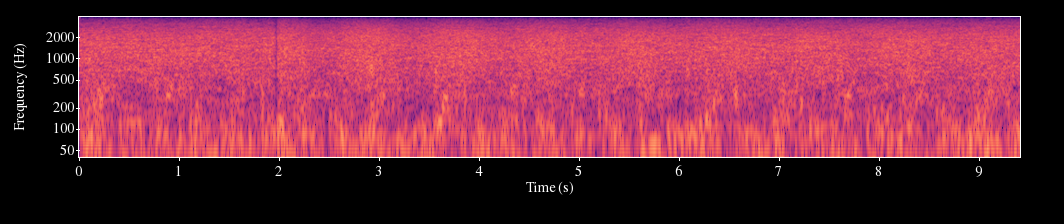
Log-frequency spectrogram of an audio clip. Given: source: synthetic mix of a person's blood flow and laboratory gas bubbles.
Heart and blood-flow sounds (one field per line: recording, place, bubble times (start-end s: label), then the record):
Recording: Doppler ultrasound of blood flow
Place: precordium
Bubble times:
6.05-6.12 s: bubbles
From the record:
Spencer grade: 1 (occasional bubble signal discernible with the cardiac motion signal, with majority of cardiac periods free of bubbles)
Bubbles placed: anywhere in the cardiac cycle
